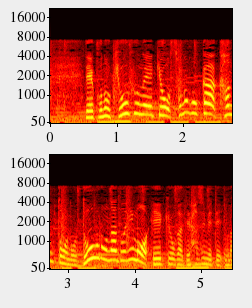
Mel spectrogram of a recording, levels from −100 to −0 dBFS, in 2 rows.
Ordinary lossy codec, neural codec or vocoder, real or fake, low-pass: none; none; real; 7.2 kHz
